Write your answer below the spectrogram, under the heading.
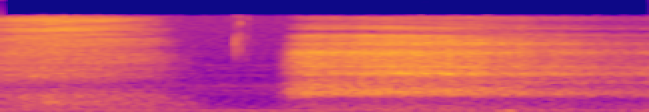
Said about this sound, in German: komme mit einem tiefen Atemzug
